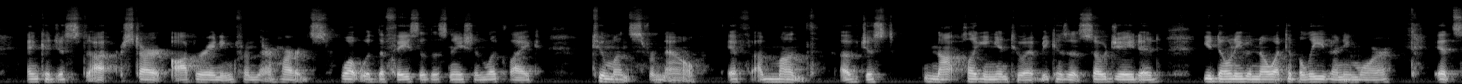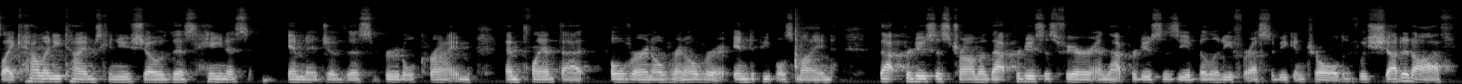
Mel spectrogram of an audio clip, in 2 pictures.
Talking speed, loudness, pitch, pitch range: 185 wpm, -19 LUFS, 120 Hz, 115-125 Hz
